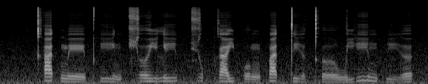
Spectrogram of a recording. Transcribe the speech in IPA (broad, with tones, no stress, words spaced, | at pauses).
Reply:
kʰa˥˨t̚meː˩pʰiː˧˩n t͡ɕɤː˧jliː˧˥p̚ t͡ɕo˥˨p̚ka˧˥jpo˩ŋ pa˥˨t̚t̪i˧˩ə̯ kʰɤː˩wjiː˥˨mpi˩˧ə̯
